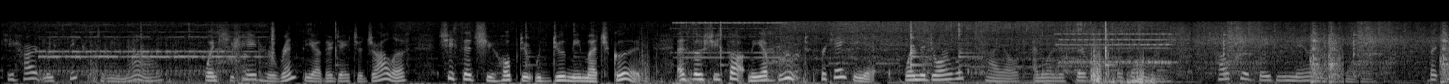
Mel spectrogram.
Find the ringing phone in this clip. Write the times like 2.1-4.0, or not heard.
0.3-2.8, 6.7-8.0, 10.5-11.9.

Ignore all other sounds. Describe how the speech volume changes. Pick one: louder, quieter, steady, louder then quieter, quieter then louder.
louder then quieter.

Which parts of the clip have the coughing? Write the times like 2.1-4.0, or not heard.
0.8-2.7, 6.3-8.2, 10.9-11.7.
